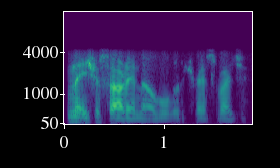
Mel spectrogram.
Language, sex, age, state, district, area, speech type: Kashmiri, male, 18-30, Jammu and Kashmir, Srinagar, urban, conversation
